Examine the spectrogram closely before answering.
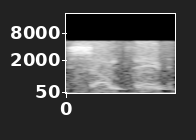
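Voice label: "something", male; hl2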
